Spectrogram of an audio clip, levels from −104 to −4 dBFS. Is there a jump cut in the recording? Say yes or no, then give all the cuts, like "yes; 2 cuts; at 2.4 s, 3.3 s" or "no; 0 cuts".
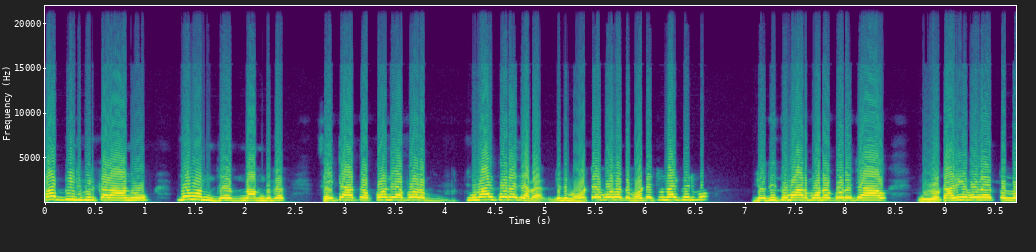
no; 0 cuts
